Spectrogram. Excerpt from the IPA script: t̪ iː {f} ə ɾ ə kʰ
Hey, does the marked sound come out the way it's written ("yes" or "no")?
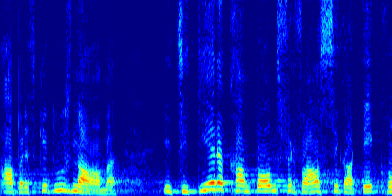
no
